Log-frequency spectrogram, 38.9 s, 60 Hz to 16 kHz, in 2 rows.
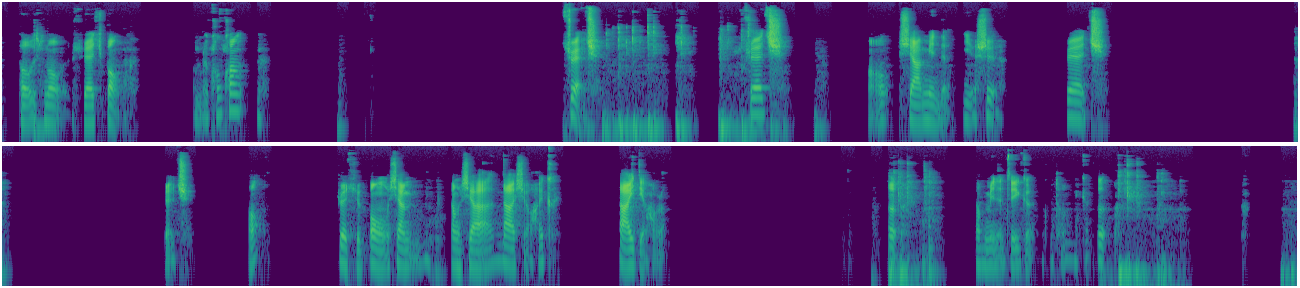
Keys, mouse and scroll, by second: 1.1 click, 2.4 click, 4.9 click, 6.5 click, 8.0 click, 8.2-11.2 drag, 14.3 click, 15.6 click, 17.9 click, 19.3 click, 20.6 click, 22.8-25.8 middle drag, 26.7-29.7 middle drag, 29.9-34.8 drag, 35.7-38.7 drag.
